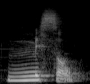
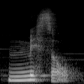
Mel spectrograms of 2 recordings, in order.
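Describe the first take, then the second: First: The t sound is silent in the middle. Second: The same.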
